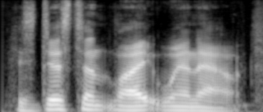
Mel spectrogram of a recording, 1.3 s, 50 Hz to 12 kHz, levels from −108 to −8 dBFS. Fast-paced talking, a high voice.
No: fast, 230 wpm; low, 115 Hz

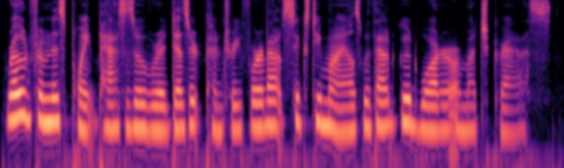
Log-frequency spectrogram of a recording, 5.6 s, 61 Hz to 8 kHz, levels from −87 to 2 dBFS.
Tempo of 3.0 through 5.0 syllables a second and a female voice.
No: 5.2 syllables/s; female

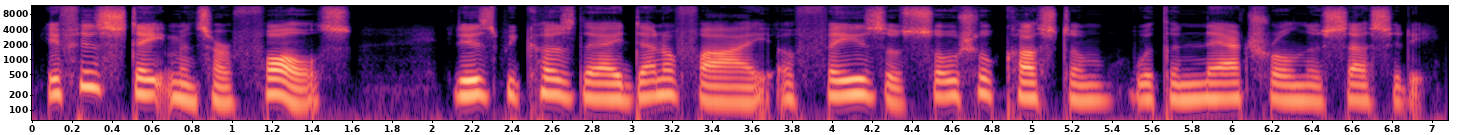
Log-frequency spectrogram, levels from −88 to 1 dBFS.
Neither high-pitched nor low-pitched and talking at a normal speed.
Yes: medium, 175 Hz; average, 160 wpm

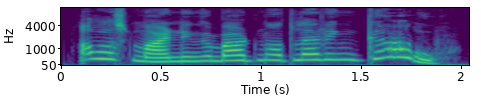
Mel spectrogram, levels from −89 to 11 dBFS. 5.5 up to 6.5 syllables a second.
Yes: 5.7 syllables/s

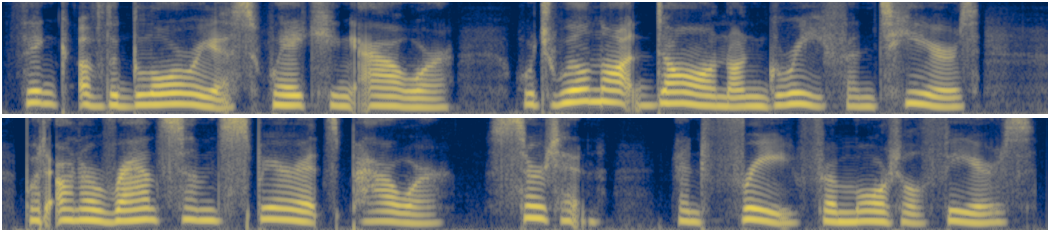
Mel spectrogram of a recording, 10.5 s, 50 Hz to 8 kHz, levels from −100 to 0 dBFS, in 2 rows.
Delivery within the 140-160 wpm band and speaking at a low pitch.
No: average, 150 wpm; high, 220 Hz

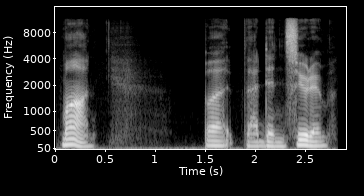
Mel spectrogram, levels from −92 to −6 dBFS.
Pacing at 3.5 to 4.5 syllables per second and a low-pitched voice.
Yes: 4.3 syllables/s; low, 115 Hz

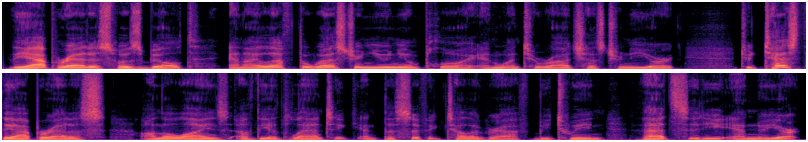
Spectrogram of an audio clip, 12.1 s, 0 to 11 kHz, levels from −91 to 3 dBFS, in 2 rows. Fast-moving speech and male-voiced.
No: average, 180 wpm; male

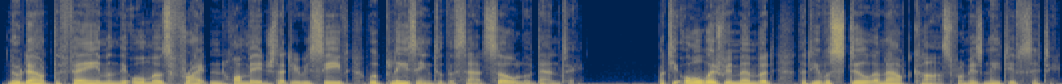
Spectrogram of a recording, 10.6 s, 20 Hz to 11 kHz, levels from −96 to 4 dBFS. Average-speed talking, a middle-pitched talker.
No: average, 190 wpm; low, 110 Hz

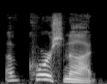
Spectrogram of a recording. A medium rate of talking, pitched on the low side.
No: average, 165 wpm; medium, 155 Hz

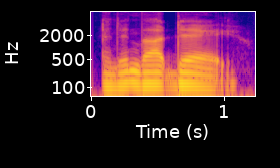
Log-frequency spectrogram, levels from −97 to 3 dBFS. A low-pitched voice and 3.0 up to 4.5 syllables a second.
Yes: low, 115 Hz; 4.0 syllables/s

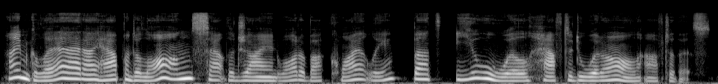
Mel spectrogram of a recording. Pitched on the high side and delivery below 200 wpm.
Yes: high, 205 Hz; average, 175 wpm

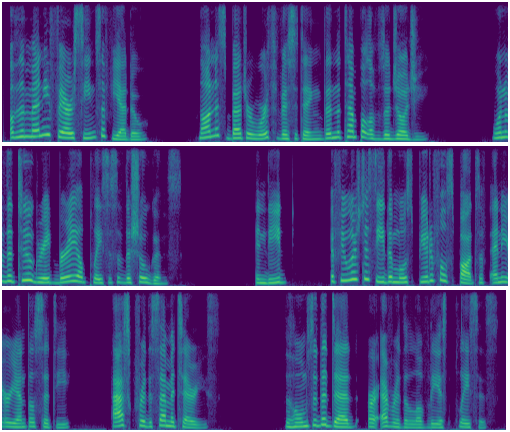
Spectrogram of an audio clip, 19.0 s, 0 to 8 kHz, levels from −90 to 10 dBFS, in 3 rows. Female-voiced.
Yes: female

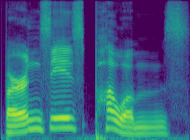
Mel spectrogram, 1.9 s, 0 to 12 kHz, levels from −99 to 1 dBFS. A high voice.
No: medium, 150 Hz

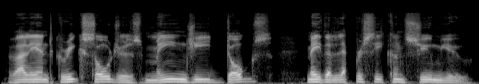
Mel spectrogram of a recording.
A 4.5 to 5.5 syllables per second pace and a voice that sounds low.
No: 4.0 syllables/s; low, 105 Hz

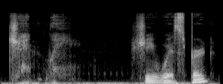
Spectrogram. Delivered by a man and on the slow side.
Yes: male; slow, 80 wpm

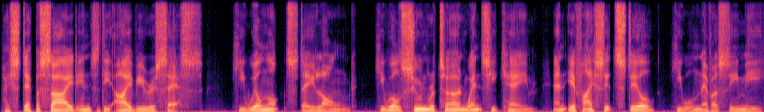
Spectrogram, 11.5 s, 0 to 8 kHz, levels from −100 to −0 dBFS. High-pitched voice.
No: very low, 95 Hz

